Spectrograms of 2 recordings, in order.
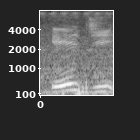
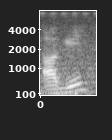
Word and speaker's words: age: आई टी fit then ए जीी ई अब ए जीी ई को क्या पढ़ेंगे आगे नहीं इसे पढ़ते हैं एज क्या पढ़ते है जज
